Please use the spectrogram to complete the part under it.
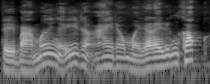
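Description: A man with a Southern Vietnamese accent narrates a ghost story in a casual, conversational manner. He keeps turning to address his listeners directly, with a voice of ordinary male pitch. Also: lively intonation, fast.

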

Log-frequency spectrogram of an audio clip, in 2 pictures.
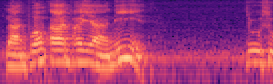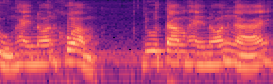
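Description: A young man plays an earnest Lao nephew in a scripted teaching skit, patiently explaining. His voice is strikingly high for a man. He sits well back from the mic, and a faint hiss runs underneath. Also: fairly even intonation, normal speed, a little mellow, close to an everyday voice. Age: young adult. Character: young Lao nephew reading an old proverb book. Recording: distant mic, faint noise.

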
